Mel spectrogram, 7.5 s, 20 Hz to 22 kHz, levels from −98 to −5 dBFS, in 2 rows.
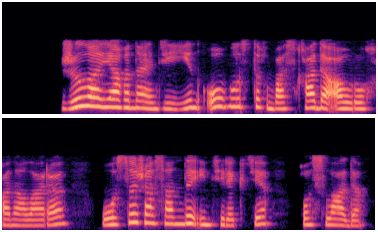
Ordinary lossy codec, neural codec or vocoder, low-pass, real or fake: none; none; 5.4 kHz; real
